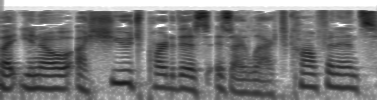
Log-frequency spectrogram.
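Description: The speaker has a plain, everyday voice and talks at a moderate pace. The background is quiet. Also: woman. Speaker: life coach. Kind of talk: casual interview chat. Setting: studio.

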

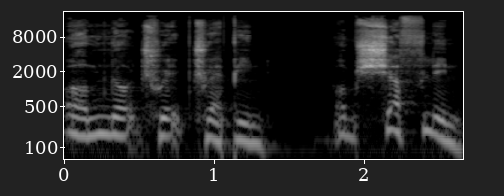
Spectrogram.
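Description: A man puts on a character voice, talking rather slowly at a fairly high pitch. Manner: meek, indignant.

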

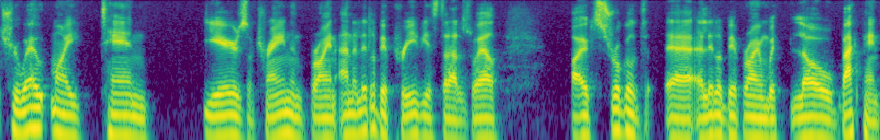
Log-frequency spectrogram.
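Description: Over a quiet background, a man with an Irish accent and a very deep, low pitch talks at a moderate pace with fairly even intonation. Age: 30s. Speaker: jiu-jitsu instructor and breathwork teacher. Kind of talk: casual interview conversation.

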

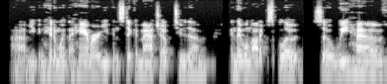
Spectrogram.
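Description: A man with an American accent, fairly high-pitched, at a very fast pace. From California. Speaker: research scientist at a startup. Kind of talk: interview.

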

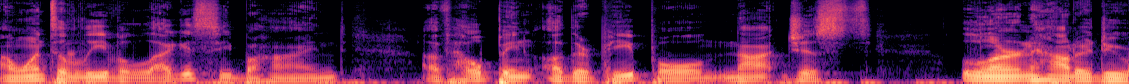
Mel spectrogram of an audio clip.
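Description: Ordinary pitch variation from a man with an unremarkable speaking voice. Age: 40s. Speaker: podcast host and real estate investor. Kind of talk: casual chat.

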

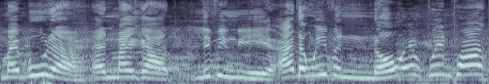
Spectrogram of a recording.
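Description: Moderate pace with a Vietnamese accent, crowd noise in the background. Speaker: restaurant owner.

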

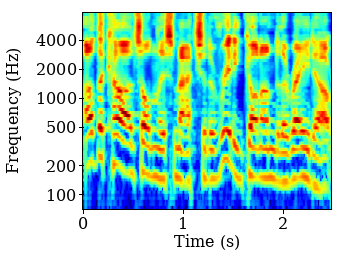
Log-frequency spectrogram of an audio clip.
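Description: With an English accent, a man speaks at a fairly high pitch that varies in an ordinary way. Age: 30s. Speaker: wrestling podcast host, broadcaster. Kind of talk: casual chat.

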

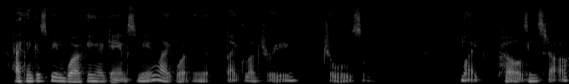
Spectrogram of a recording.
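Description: A woman speaks at a moderate pace with long, frequent pauses and vocal fry. Her pitch is very deep and low, with ordinary variation. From Hong Kong. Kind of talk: casual chat.

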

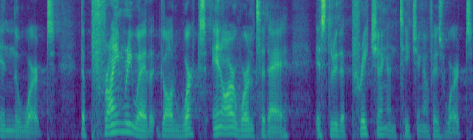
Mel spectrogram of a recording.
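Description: A man with a Northern Irish accent at a moderate pace, with ordinary pitch variation, on a very clean recording with a silent background. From Northern Ireland, South Armagh. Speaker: minister. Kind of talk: sermon. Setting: church.

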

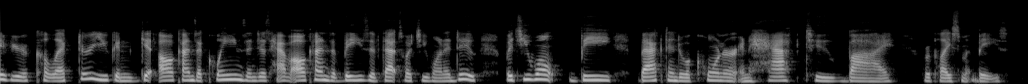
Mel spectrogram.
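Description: Her medium-pitched voice moves at a fairly quick pace with ordinary pitch variation, and the woman's sound is dry and close with no echo. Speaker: beekeeping podcast host. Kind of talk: solo podcast talk, partly read from notes. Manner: reading off notes.

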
